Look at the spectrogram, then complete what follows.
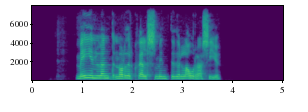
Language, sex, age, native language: Icelandic, female, 20-29, Icelandic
